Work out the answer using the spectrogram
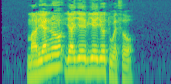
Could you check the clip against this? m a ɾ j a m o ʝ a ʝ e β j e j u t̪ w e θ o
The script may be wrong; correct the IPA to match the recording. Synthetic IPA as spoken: m a ɾ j a n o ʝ a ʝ e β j e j o t̪ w e θ o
